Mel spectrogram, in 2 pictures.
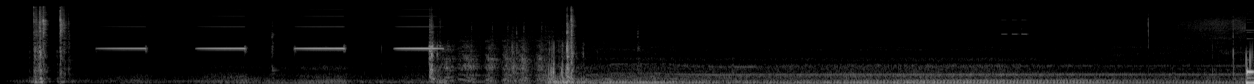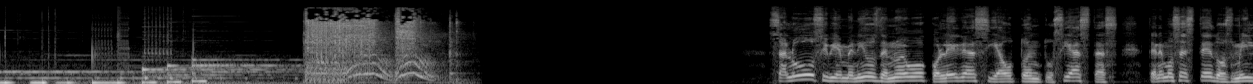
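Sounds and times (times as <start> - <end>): steady low hum: 6.0 - 12.5.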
